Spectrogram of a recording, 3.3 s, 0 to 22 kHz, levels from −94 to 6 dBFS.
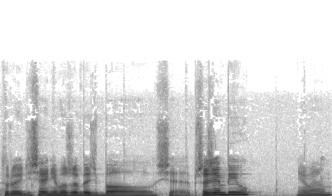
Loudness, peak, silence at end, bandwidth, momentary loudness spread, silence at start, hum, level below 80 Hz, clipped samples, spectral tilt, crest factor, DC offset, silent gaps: -17 LUFS; -2 dBFS; 0 s; 13.5 kHz; 12 LU; 0 s; none; -46 dBFS; under 0.1%; -6.5 dB/octave; 14 dB; under 0.1%; none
